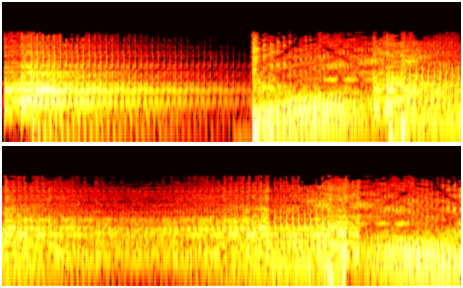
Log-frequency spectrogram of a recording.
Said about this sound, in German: Jetzt ist der Nebel dichter. Ich muss langsam fahren, aber das Auto geht sowieso nicht schnell. Es ist alt, dauernd muss man was richten. Laut ist es auch und die Scheibenwischer verschmieren die Sicht.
